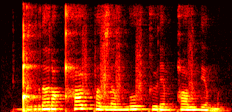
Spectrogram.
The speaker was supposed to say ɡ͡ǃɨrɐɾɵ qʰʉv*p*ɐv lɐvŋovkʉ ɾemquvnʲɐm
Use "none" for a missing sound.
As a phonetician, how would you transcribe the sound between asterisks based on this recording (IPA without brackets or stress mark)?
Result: p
